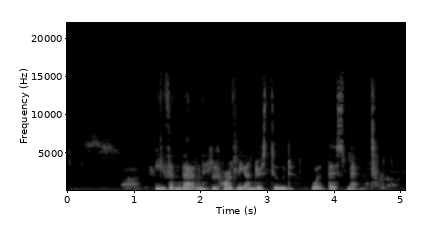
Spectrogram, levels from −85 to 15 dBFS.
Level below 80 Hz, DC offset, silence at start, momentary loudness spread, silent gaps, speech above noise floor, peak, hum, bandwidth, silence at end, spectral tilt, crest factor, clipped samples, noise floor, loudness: -70 dBFS; under 0.1%; 0.8 s; 19 LU; none; 31 dB; -18 dBFS; none; 15 kHz; 0.15 s; -6 dB/octave; 16 dB; under 0.1%; -64 dBFS; -34 LUFS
